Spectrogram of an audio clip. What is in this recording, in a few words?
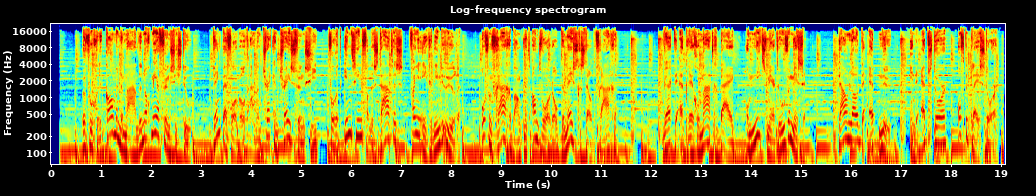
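Dutch, male, e-learning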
